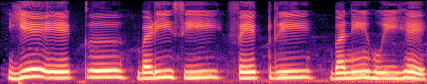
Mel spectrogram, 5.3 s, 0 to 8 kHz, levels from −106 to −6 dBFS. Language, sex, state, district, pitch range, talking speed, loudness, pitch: Hindi, female, Madhya Pradesh, Bhopal, 215-235 Hz, 90 wpm, -10 LUFS, 225 Hz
